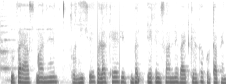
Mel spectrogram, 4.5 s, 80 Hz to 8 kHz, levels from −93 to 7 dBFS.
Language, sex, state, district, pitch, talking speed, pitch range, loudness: Hindi, male, Bihar, Samastipur, 150 Hz, 225 wpm, 140-155 Hz, -42 LUFS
